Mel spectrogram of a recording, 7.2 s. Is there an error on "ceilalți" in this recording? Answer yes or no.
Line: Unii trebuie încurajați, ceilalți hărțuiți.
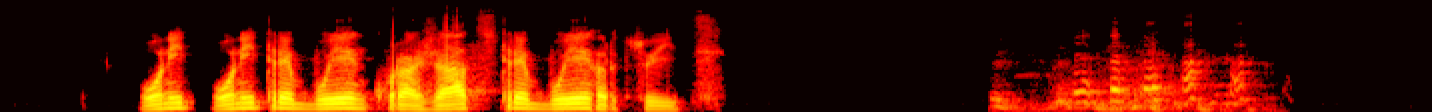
yes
